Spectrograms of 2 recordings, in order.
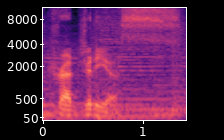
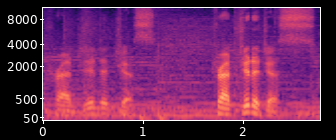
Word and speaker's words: Tragedius: And Inferno has a proxy hatch coming up at the third base of Tragedius. No, that's not how you say it. Tragedius.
